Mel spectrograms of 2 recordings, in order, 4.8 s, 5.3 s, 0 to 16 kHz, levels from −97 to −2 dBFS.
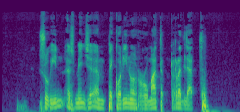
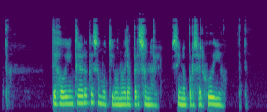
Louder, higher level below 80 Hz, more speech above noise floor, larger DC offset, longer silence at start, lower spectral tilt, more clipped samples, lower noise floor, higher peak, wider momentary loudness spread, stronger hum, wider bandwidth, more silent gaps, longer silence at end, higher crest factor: about the same, -24 LUFS vs -24 LUFS; first, -42 dBFS vs -70 dBFS; second, 32 dB vs 54 dB; neither; first, 0.35 s vs 0.1 s; about the same, -6 dB/octave vs -5 dB/octave; neither; second, -56 dBFS vs -77 dBFS; first, -4 dBFS vs -8 dBFS; second, 5 LU vs 8 LU; neither; first, 11.5 kHz vs 9.4 kHz; neither; about the same, 0.5 s vs 0.45 s; first, 22 dB vs 16 dB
